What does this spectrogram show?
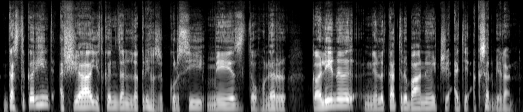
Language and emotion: Kashmiri, neutral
